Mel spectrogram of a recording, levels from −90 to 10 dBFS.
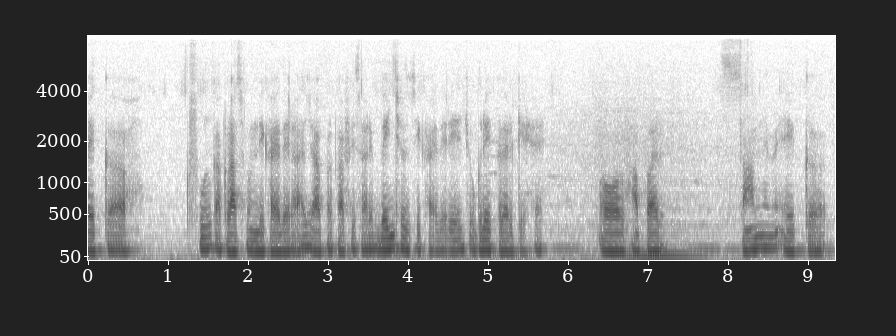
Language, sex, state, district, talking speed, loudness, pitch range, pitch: Hindi, male, Uttarakhand, Uttarkashi, 185 wpm, -30 LUFS, 95-110 Hz, 105 Hz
